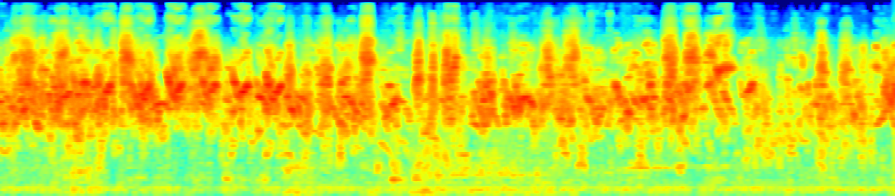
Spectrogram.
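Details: Chorus of Australian budgies giving busy, shrill chirps and scratchy squawks in quick, irregular bursts that overlap continuously without a break.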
